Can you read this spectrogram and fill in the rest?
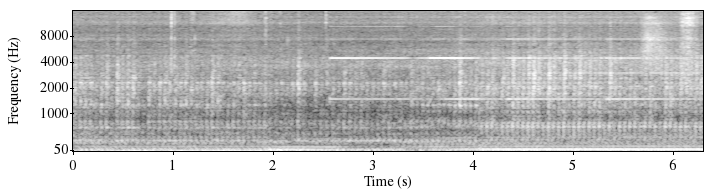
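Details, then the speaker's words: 2017 Kia Sorento 4-cylinder (possibly turbo), towed in, with a very weak battery. Rough idle with a heavy, fairly regular knock about four times a second under the engine drone; rod knock, so the engine needs replacing. "You keep a knocking, but you can't come in. So that is definitely an issue. So looks like this thing's going to need a motor."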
